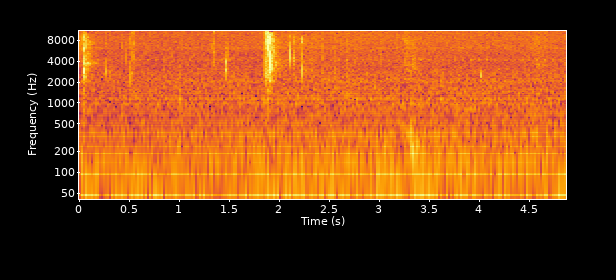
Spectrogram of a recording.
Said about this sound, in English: Yeah, you can hear my cat. I'm sorry.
